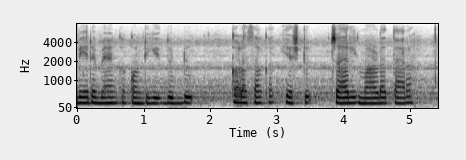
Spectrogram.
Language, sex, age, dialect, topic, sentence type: Kannada, female, 18-24, Central, banking, question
